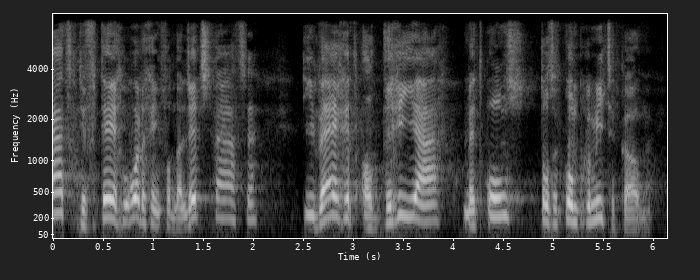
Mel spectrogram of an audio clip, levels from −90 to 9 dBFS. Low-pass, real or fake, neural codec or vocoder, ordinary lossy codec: 7.2 kHz; fake; codec, 16 kHz, 4 kbps, FunCodec, trained on Chinese and English, 50 frames a second; none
